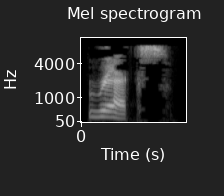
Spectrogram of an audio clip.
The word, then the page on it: rex: British English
